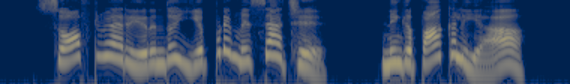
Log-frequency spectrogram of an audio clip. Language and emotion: Tamil, angry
